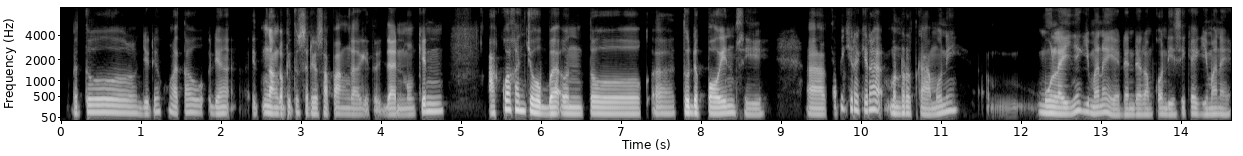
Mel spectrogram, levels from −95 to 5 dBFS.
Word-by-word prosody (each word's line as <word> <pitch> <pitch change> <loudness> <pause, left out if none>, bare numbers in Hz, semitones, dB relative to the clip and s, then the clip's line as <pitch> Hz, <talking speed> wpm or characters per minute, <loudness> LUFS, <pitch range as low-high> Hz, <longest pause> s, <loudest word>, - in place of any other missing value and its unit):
Betul. 140 0 +1
Jadi, 120 +5 -4
aku 155 - -10
enggak 125 - -4
tahu 140 -1 -2
dia 125 0 -1 0.3
it - - -10
nganggep 120 -3 +2
itu - - -7
serius 115 -3 -3
apa - - -1
enggak, 110 -1 -5
gitu. - - -15
Dan, 110 -1 +1
mungkin 155 +9 0 0.5
aku 125 +8 -1
akan 180 -3 +4
coba 125 -5 +6
untuk, 115 -1 +2 0.2
eee, 120 0 -3
to - - +3
the 135 - +5
point, 125 +1 +3
sih. 105 -1 -6 0.6
Eee, 110 -1 +2
tapi - - -8
kira-kira 190 -1 0
menurut 125 -1 -1
kamu 110 +1 -2
nih, 175 - -3 0.4
mmm, 245 -2 -23
mulainya 125 -1 +3
gimana, 140 -1 -1
ya? 100 -2 -4
Dan 105 0 -4
dalam 105 0 -4
kondisi 110 +1 -5
kayak 120 -1 -3
gimana, 110 0 -5
125 Hz, 160 wpm, -22 LUFS, 115-140 Hz, 0.6 s, coba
